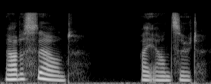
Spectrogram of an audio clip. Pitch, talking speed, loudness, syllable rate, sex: 215 Hz, 140 wpm, -19 LUFS, 4.8 syllables/s, female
